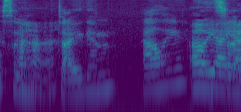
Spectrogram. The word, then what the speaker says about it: Diagon Alley: oh i always say he also pronounces diagon alley as di as something else i i've never heard i never heard it sounds more like diagonally so diagon alley oh yeah diagon alley it's interesting well we're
